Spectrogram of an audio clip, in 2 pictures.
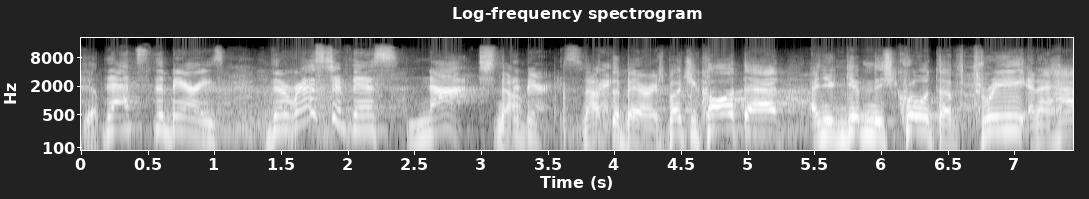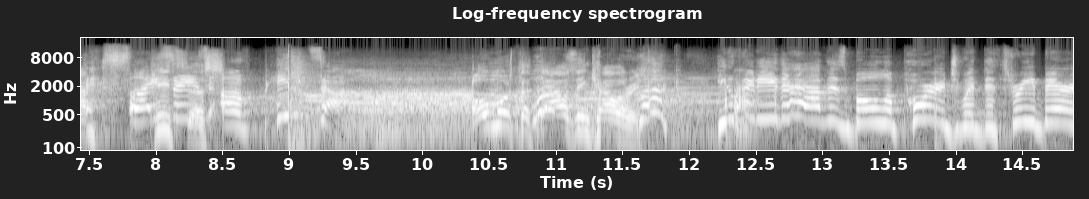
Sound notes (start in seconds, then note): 0.2 laughter; 9.2 audience groaning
